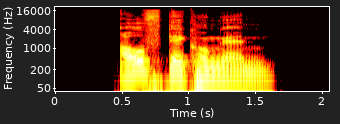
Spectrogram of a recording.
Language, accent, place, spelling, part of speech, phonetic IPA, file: German, Germany, Berlin, Aufdeckungen, noun, [ˈaʊ̯fˌdɛkʊŋən], De-Aufdeckungen.ogg
- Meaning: plural of Aufdeckung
